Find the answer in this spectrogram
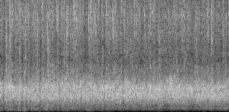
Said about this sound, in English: And with that, A big round of applause for our panel, which I'm going to let them introduce themselves individually, but thank them for being here.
